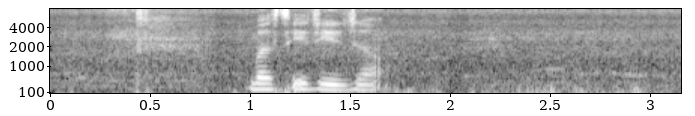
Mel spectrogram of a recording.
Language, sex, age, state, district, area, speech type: Dogri, female, 18-30, Jammu and Kashmir, Reasi, rural, spontaneous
